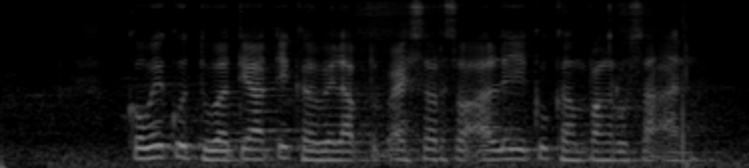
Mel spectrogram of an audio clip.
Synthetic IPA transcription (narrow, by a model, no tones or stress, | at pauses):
kowekud̪̥ṳat̪iat̪iɡ̥a̤welap̚t̪ʊpɛsɔrso̰ʔa̰liːkuɡ̥ä̤mpaŋrusa̰ʔa̰n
